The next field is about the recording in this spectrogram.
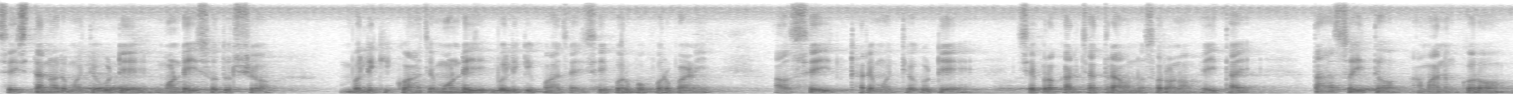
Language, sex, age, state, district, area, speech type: Odia, male, 30-45, Odisha, Koraput, urban, spontaneous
